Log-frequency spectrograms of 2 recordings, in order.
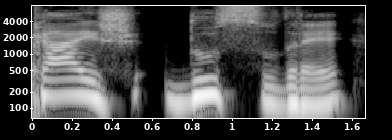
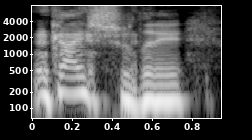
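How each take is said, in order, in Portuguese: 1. O nome é dito por inteiro, palavra a palavra. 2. O nome é dito todo junto, como uma só palavra. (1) "é cais do Sodré" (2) "como as pessoas chamam, caixodré, às tantas quase nem se percebe"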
